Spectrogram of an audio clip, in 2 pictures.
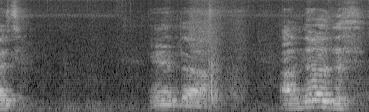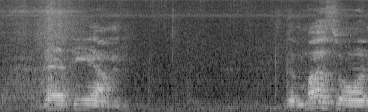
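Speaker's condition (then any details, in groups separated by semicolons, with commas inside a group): ALS; voice lost, breathing trouble after pump surgery, now louder, clearer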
